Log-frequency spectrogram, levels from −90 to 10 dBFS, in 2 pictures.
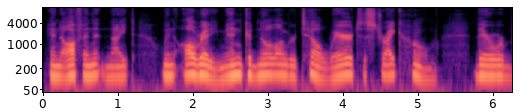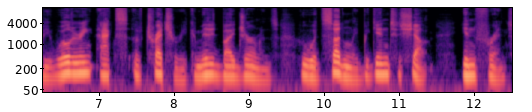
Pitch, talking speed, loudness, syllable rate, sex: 120 Hz, 155 wpm, -19 LUFS, 4.8 syllables/s, male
